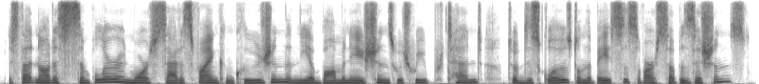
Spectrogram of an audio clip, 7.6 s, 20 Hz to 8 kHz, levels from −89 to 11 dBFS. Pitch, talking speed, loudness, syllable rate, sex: 215 Hz, 190 wpm, -21 LUFS, 5.7 syllables/s, female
